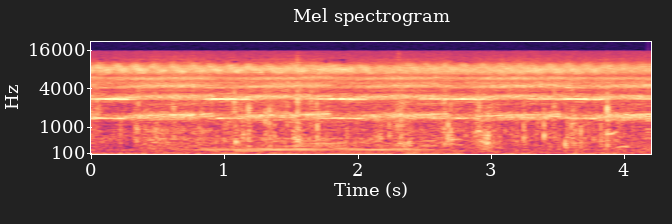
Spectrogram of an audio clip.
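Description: Quiet outdoor ambience: a steady, high-pitched insect chorus with a few faint footsteps and small clicks.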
